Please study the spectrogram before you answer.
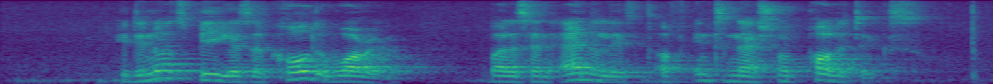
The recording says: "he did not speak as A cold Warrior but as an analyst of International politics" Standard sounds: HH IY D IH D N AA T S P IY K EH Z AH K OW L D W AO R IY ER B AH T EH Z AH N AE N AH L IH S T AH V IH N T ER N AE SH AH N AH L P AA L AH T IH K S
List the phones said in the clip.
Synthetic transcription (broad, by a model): HH IY D IH D N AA T S P IY K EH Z AH K OW L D W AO R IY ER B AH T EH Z AH N AE N AH L IH S T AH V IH N T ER N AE SH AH N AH L P AA L AH T IH K S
